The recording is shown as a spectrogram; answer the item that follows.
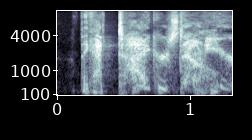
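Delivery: soft, whispered stage aside. Playing a character who spots a tiger in a hallway: whispering. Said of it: "I'll whisper to".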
